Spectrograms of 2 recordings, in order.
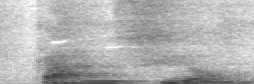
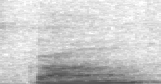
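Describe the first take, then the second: First: Said in the usual way. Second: "Canción" split in two, with a long pause after "Can"; silabeo pausado. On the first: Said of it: "canción es una palabra bisílaba". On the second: Shown as a demonstration. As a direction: say "Canción" syllable by syllable, Can... ción. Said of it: "Se separa solamente en dos sílabas". ("Canción" dicho por sílabas, con una pausa larga: Can... ción)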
